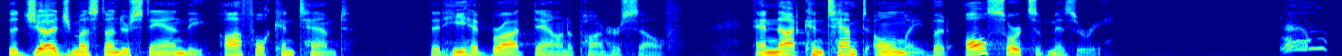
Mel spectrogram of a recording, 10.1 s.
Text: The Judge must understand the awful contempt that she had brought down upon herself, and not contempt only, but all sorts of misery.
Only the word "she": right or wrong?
wrong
